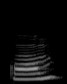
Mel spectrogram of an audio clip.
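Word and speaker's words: comb: Next word है कॉम। इसमें silent letter B पर सर्कल करना है।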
